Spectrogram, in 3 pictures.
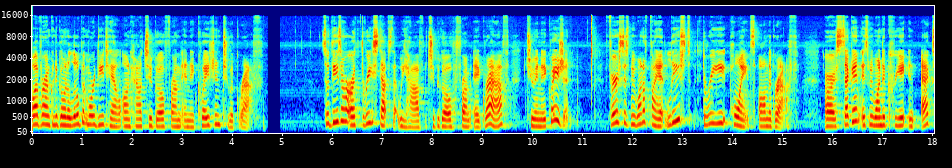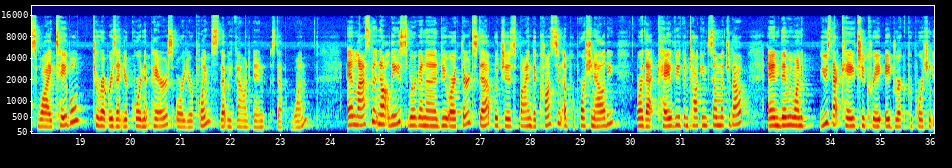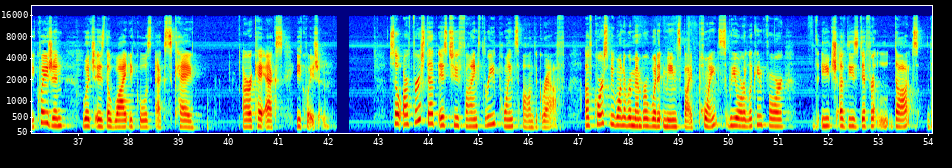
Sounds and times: Speech: 0.0s - 4.7s, 5.8s - 10.9s, 11.5s - 23.6s, 24.3s - 39.4s, 40.2s - 42.1s, 43.2s - 54.0s.

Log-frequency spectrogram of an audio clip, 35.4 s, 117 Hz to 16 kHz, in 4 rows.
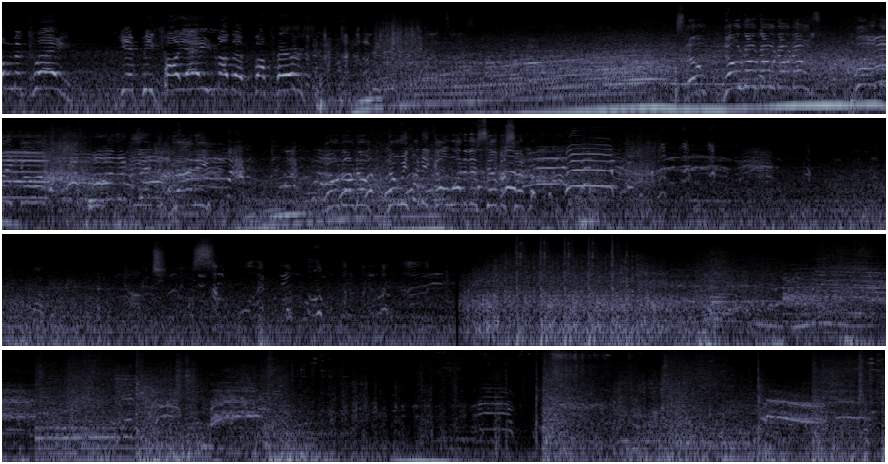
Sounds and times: Skidding: 3.2s - 18.7s, 23.9s - 35.3s.

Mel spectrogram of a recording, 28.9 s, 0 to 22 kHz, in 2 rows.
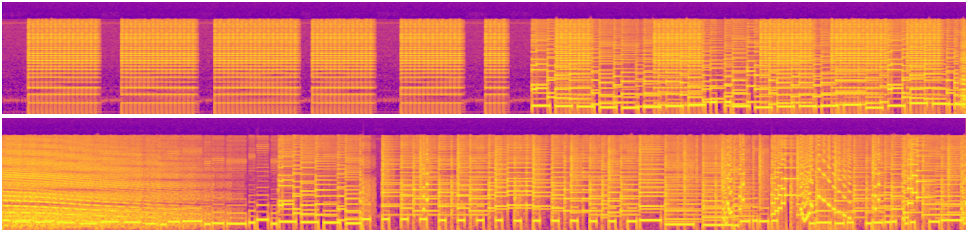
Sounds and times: Music: 8.0s - 28.9s.

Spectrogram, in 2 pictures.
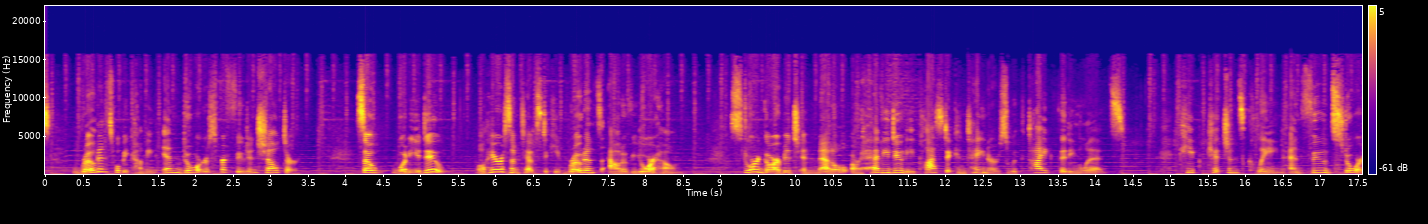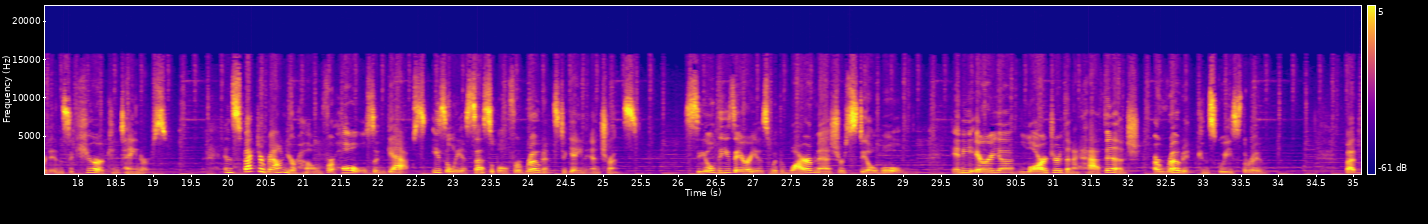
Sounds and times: Speech: 0.0s - 3.4s, 4.2s - 8.5s, 9.2s - 14.4s, 15.1s - 19.2s, 20.0s - 25.4s, 26.2s - 29.0s, 29.7s - 33.9s
Music: 0.0s - 35.1s.

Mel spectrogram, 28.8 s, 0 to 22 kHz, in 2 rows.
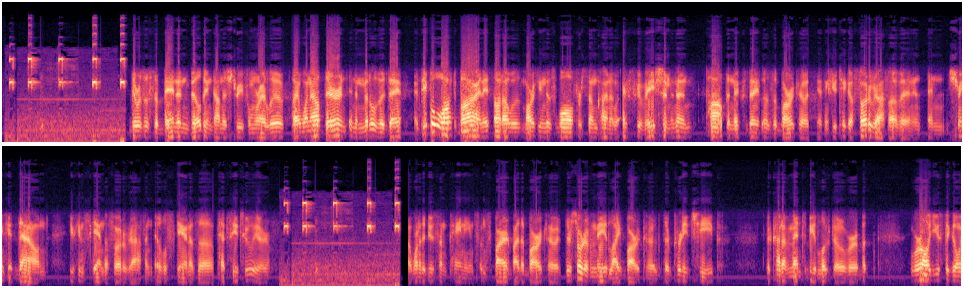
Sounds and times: Speech: 1.9s - 18.5s, 20.5s - 25.3s, 25.9s - 27.4s, 28.0s - 28.7s.

